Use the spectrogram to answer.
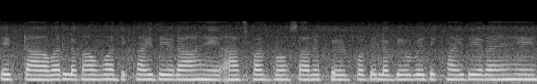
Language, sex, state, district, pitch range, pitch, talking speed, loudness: Hindi, female, Chhattisgarh, Rajnandgaon, 225-230 Hz, 225 Hz, 200 wpm, -12 LUFS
